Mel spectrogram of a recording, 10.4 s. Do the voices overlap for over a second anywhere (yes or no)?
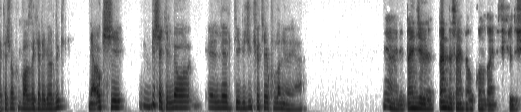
no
